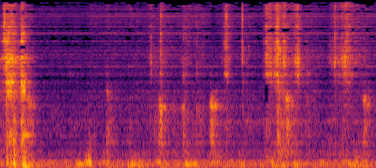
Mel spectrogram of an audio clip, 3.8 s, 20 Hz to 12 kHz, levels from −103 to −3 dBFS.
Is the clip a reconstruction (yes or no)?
yes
